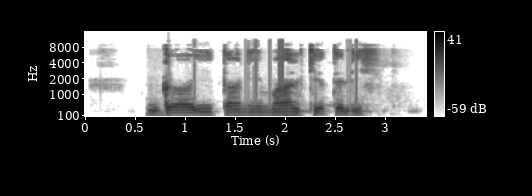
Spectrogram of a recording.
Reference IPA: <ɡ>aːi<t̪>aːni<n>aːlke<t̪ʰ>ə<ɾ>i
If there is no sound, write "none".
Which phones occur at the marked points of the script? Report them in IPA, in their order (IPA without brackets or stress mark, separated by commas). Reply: ɡ, t̪, m, t̪, l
